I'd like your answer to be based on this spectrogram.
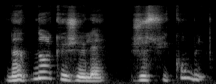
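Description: A woman's voice: medium pitch, very animated, moderate pace, darkish tone, slightly rough. A woman reading a modest young Auror. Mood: earnest.

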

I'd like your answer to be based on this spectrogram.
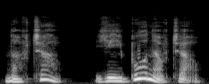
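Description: A trembling young monk gabbles and wails in terror, his voice rough and husky, voiced by a male storyteller. The recording is dry and close, with no room sound. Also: fairly high pitch, big pitch swings, a little slow, warm tone, no echo, lo-fi sound, heavily acted. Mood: frantic. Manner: frantic, gabbling, wailing.

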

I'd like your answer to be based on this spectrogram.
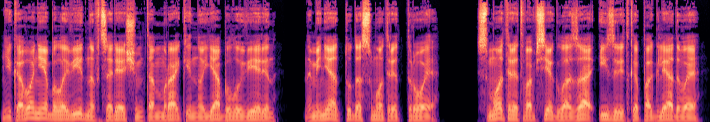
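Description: Low-voiced male audiobook narrator. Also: dry recording, studio quality. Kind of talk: scripted first-person narration.

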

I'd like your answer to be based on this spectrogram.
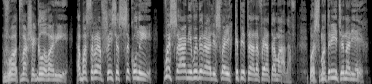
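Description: A man voicing a brutal, furious male crime boss who snarls and shouts, in a storybook reading. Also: sits high, expressive, gravelly, husky, no echo, clean studio sound, pitched above the performer's own voice, heavily acted. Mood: enraged. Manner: snarling, shouting, drawn-out threats.

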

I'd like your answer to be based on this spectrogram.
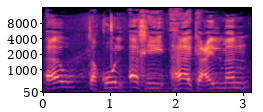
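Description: A man with a high, slightly mellow voice gives a tajweed lesson on the rules of Quran recitation at a measured pace. He explains step by step, stretching out words to demonstrate each sound, while a faint hiss runs under the recording.

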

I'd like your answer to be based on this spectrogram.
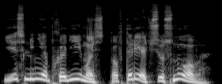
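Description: A man reading an audiobook, voicing a calm, weary, grieving old father. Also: sits high, a little fast, breathy edge, no echo, studio quality, pitched above the performer's own voice, full character voice. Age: older.

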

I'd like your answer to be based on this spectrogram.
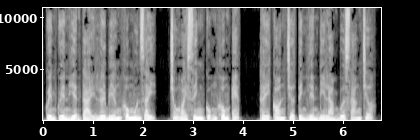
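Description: Warm-voiced woman narrating a story. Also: medium pitch, normal speed, no room sound, studio quality. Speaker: audiobook narrator.

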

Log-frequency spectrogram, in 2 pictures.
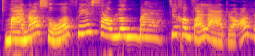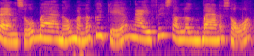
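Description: Talking fairly quickly with lively intonation, a woman with a Southern Vietnamese accent tells a ghost story in a chatty style, addressing her audience directly. Her pitch is fairly high and her tone a bit bright.

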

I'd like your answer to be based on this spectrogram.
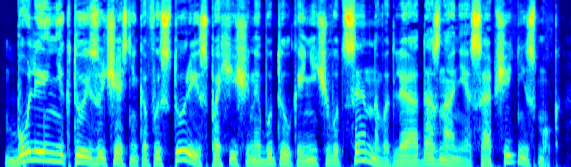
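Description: Male narrator, low voice, expressive, dry close recording. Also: a little fast, no echo. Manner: expressive storytelling, performs all characters. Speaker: audiobook narrator. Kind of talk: scripted narration.

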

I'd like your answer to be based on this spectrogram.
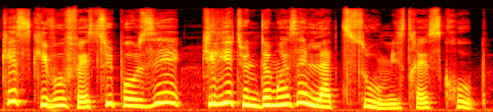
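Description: A woman's voice: on the high side, animated, unhurried, dark tone, pitched above the performer's own voice. A woman reading a polite, bashful young man in love in an audiobook, speaking formally and a little stiffly. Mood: earnest.

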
